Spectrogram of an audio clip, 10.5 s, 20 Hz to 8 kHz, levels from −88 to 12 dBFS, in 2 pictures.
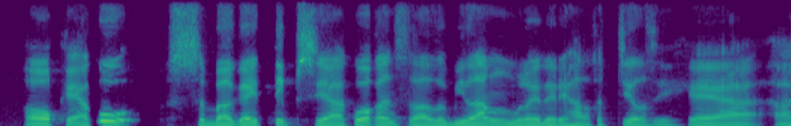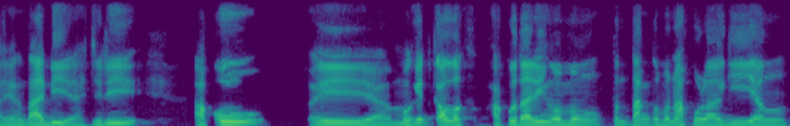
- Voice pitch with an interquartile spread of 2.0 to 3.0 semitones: No, wide, 5.5 semitones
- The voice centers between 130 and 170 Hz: Yes, low, 135 Hz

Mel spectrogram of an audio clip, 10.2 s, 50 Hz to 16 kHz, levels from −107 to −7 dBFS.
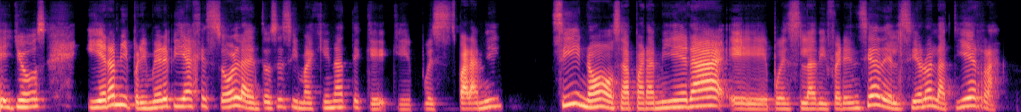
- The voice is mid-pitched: No, high, 205 Hz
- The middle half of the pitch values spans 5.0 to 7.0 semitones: Yes, wide, 5.4 semitones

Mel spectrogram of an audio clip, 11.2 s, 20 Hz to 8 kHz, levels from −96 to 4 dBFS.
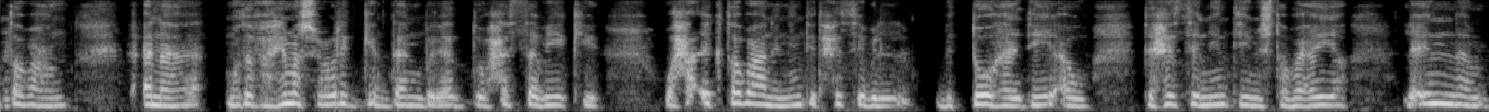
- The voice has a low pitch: No, high, 220 Hz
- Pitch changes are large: No, narrow, 2.6 semitones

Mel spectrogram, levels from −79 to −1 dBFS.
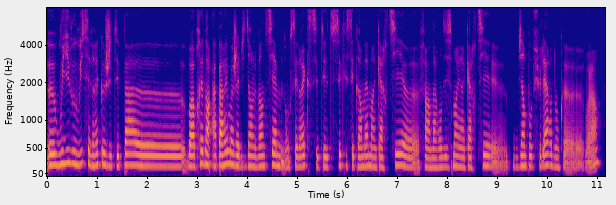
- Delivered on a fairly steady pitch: Yes, narrow, 2.2 semitones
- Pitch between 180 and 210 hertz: Yes, medium, 185 Hz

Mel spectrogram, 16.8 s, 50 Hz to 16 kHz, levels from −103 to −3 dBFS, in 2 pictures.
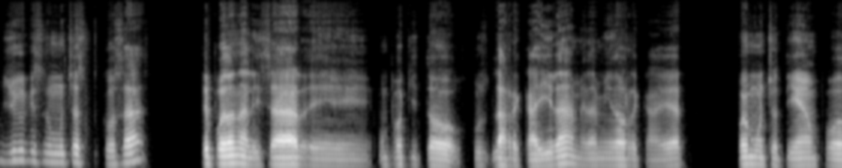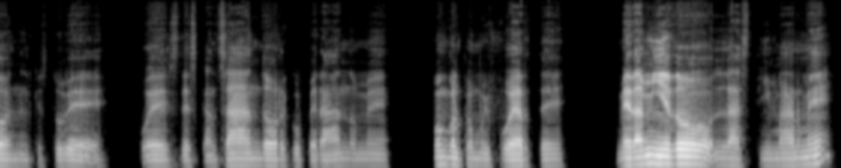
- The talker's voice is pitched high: No, low, 100 Hz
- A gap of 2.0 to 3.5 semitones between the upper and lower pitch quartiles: Yes, average, 2.9 semitones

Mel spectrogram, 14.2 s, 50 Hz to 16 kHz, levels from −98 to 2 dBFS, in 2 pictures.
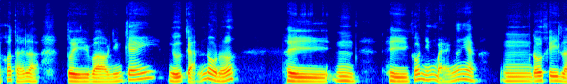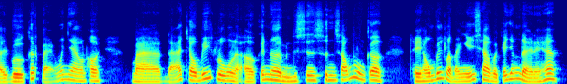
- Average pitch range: Yes, average, 5.0 semitones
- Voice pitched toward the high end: No, medium, 145 Hz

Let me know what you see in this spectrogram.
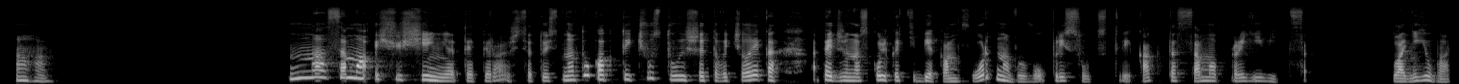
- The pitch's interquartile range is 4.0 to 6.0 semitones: Yes, average, 4.7 semitones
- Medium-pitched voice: Yes, medium, 175 Hz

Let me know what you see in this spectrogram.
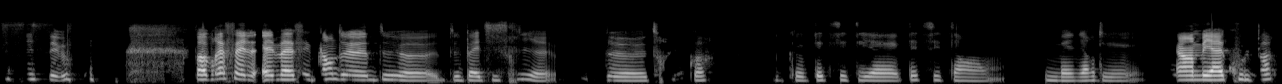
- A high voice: Yes, high, 200 Hz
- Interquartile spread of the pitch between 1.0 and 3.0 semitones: No, average, 3.6 semitones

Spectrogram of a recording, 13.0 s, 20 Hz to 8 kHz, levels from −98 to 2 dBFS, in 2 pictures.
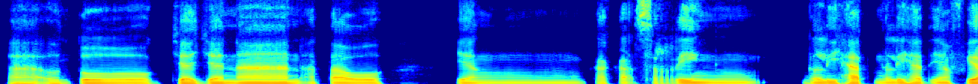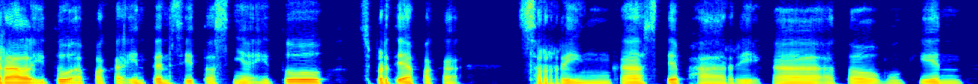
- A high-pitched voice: No, low, 120 Hz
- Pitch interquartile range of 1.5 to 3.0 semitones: Yes, average, 2.7 semitones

